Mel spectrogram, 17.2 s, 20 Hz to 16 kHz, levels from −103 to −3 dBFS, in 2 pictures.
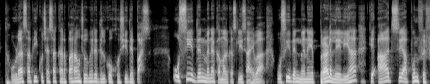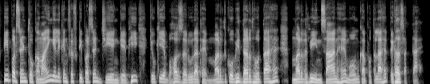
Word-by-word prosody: थोड़ा-सा 130 +7 +1
भी 170 - +1
कुछ 155 -1 -3
ऐसा 145 +1 +1
कर 130 0 0
पा 135 - +2
रहा 150 - +2
हूँ 150 - +2
जो 145 -1 -1
मेरे 145 +1 0
दिल 125 +1 -4
को - - -1
खुशी 125 +3 -2
दे? 130 -1 -1
बस - - -2 0.5
उसी 230 +7 +7
दिन 170 -1 0
मैंने 145 +1 +1
कमर 115 0 0
कस 100 - 0
ली 120 - 0
साहिबा, 105 +5 -1 0.3
उसी 130 +6 +3
दिन 140 -1 +1
मैंने 120 +1 +2
ये - - +3 0.2
प्रण 145 +4 +8
ले 120 -4 +2
लिया 140 - +2 0.3
कि 150 - +1
आज 170 0 +3
से 165 -2 +4
अपुन 165 +4 -1
50% 155 - -1
तो 145 - 0
कमाएँगे 165 +12 +2
लेकिन 160 -4 -3
50% 145 -1 -4
जिएँगे 105 -2 -1
भी, 185 +3 0 0.3
क्योंकि 130 +2 -5
ये 135 - +1
बहुत 135 -3 -1
ज़रूरत 115 +1 -2
है। 105 - -2 0.2
मर्द 130 +1 -1
को 140 -2 +1
भी 150 +2 +3
दर्द 130 0 +2
होता 125 +3 +1
है, 160 +7 -2 0.3
मर्द 115 0 +1
भी 140 -3 +2
इंसान 115 +3 +3
है, 135 +7 -1
मोम 115 -2 -3
का 115 -2 -3
पुतला 125 +1 +1
है, 155 +5 -3
पिघल 130 -2 +4
सकता - - -11
है। - - -14
135 Hz, 215 wpm, -25 LUFS, 120-150 Hz, 0.5 s, प्रण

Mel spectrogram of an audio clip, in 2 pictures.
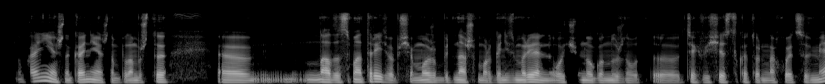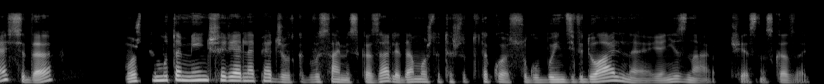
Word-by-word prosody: Ну 115 - -18
конечно, 135 - -1
конечно, 110 -4 +1
потому 95 +1 -2
что, 110 +3 0 0.5
а, 100 -1 +3
н 105 +2 -8
надо 110 -2 +3
смотреть 115 +3 +2
вообще. 95 -1 -3
Может 105 +1 0
быть, 105 +2 -8
нашему 100 -1 0
организму 100 +1 -2
реально 105 -4 +3
очень 95 +1 -5
много 95 0 -2
нужно 95 -1 -4
вот, 85 - -9
э, 90 -1 -4
тех 100 -2 -4
веществ, 100 - -2
которые 95 -1 -6
находятся 95 +1 -4
в - - -7
мясе, 195 - +1
да? 100 -1 +4 0.7
Может, 155 +4 +2
кому-то 190 +2 +5
меньше 195 +1 +6
реально, 175 -2 +6
опять 160 -3 -1
же, 115 - -3
вот 105 - -6
как 105 - -16
вы 115 +1 -5
сами 115 -2 -1
сказали 110 +6 +1
да, 110 +3 +1
может, 120 -2 -3
это 110 +1 -11
что-то 110 0 -12
такое 115 -2 -3
сугубо 105 +1 -2
индивидуальное, 115 - +2
я 95 +1 -5
не 125 +4 -3
знаю, 105 -8 -6 0.2
честно - - -5
сказать. 95 -4 -6
105 Hz, 180 wpm, -27 LUFS, 95-120 Hz, 0.7 s, меньше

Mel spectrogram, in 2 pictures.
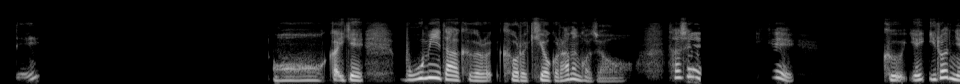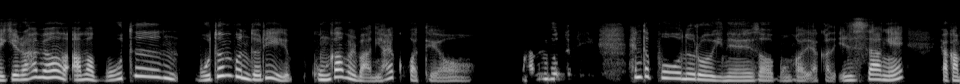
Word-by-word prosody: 네. 225 - -10 2.3
어 - - -6 0.5
그러니까 - - +3
이게 195 -2 +3 0.4
몸이 275 +9 +5
다 220 -6 +6
그거를, 175 -3 -2
그거를 185 -4 0
기억을 180 0 +1
하는 225 +3 +2
거죠. 170 -6 -11 0.4
사실 315 +2 +1 0.5
이게 315 -3 -4 0.9
그 200 - 0
얘 210 +2 +3
이런 260 +3 +4
얘기를 220 +3 +2
하면 320 -1 +4
아마 215 +1 +3
모든, 290 - 0 0.2
모든 225 - +2
분들이 260 - +2 0.2
공감을 245 +5 +3
많이 160 -4 -4
할 280 - -3
것 - - -17
같아요. - - -8 0.5
많은 255 +1 -6
분들이 255 - -6 0.5
핸드폰으로 275 - +2
인해서 180 +1 -4
뭔가 - - -9
약간 - - -12
일상에 210 +5 +1 0.4
약간 - - +1
230 Hz, 245 characters per minute, -21 LUFS, 195-300 Hz, 2.3 s, 다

